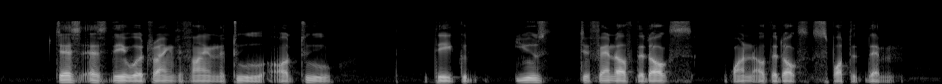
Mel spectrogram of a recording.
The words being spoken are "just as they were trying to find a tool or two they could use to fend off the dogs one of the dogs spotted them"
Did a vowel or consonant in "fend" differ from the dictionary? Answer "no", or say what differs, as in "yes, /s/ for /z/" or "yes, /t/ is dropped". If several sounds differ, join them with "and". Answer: no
